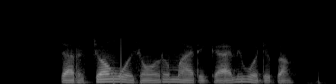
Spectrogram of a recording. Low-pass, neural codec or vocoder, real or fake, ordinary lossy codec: 3.6 kHz; none; real; MP3, 24 kbps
